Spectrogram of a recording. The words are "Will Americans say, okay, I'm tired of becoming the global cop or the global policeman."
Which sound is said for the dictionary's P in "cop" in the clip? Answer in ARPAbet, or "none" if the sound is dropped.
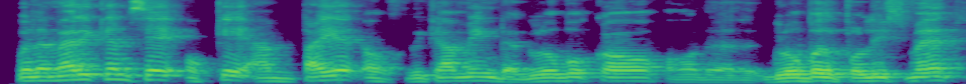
none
